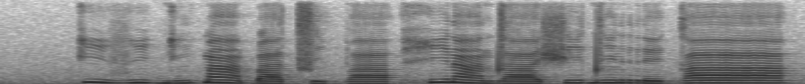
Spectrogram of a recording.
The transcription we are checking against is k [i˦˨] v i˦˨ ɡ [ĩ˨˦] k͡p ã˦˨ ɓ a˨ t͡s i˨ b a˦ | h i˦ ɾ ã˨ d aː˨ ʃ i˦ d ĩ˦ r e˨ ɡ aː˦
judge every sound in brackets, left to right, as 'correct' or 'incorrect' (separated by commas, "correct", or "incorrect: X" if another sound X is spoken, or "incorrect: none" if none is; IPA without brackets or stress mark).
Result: correct, correct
